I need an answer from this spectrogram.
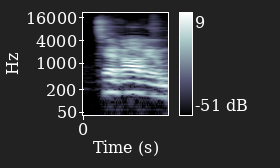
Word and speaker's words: Terrarium: It's actually pronounced Terrarium, but like, do you see this title?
